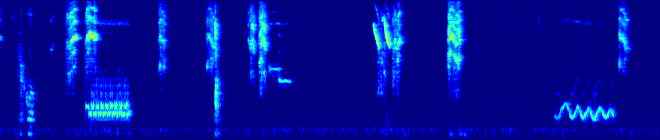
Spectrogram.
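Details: Chatty pet talking parrot mixing rapid sharp chirps, a buzzy nasal tone, clicks, and a quick trilled wavy whistle near the end.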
